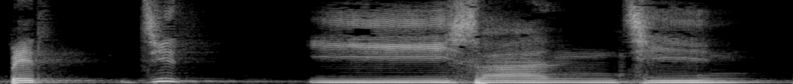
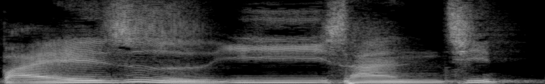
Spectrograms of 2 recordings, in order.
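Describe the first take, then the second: First: It is read in Minnan with short checked syllables. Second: It is read in Beijing Mandarin.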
